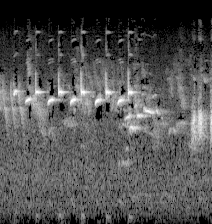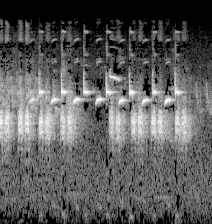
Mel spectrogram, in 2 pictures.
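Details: On a spring morning in Brittany, birds sing steady runs of high flicked whistles, with a lower, rougher chirping voice joining in repeated bursts through the second half.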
